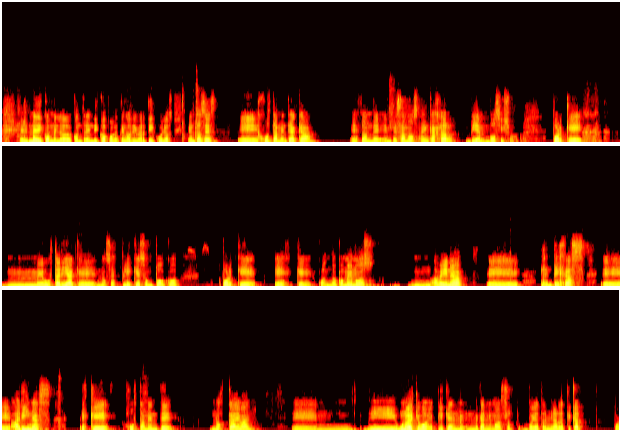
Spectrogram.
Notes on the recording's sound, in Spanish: Audio de la charla en vivo por Instagram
